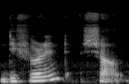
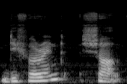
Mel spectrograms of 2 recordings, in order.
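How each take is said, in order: Both takes have the same delivery.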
